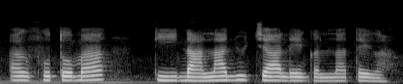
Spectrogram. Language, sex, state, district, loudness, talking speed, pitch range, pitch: Wancho, female, Arunachal Pradesh, Longding, -18 LUFS, 150 wpm, 165-190 Hz, 185 Hz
